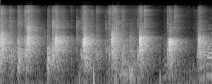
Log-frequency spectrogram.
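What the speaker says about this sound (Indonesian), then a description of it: "Tepuk tangan untuk semuanya." Students in a classroom clap together in a rhythmic, patterned burst, with about seven evenly spaced group claps in quick succession. The clapping is close and moderately loud, with faint voices underneath.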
